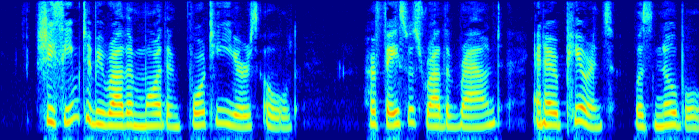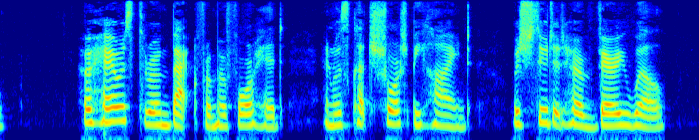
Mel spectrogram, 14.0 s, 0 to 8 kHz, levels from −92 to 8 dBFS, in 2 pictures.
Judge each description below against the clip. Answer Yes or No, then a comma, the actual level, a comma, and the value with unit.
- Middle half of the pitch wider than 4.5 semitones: No, average, 3.3 semitones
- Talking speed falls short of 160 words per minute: No, average, 165 wpm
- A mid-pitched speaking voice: No, high, 215 Hz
